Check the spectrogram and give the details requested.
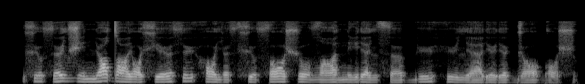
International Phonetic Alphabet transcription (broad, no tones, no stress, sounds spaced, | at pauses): xʲ u θ ø lʲ ʒ i n y dˤ y j ɔ xʲ ø θ y h ɔ j ø θ xʲ u θ ɔ ʃ u ðˤ æ n i ɾʲ æ lʲ θ œ b y h y lʲ æ ɾʲ ø ɾʲ œ ɡʲ ɔ ɡ ɔ ʃ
